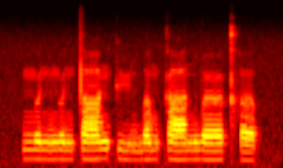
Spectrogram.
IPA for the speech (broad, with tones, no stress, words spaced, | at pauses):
mɵ˨nŋɵ˨n t̪aː˨˥ŋkyː˨˩ŋwɐ˧m kaː˨˧nwœː˨˧ kʰɐ˨p̚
